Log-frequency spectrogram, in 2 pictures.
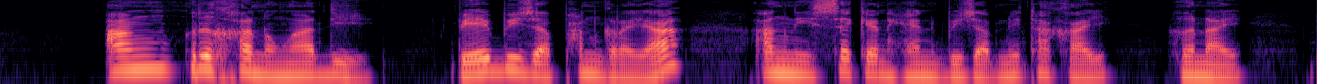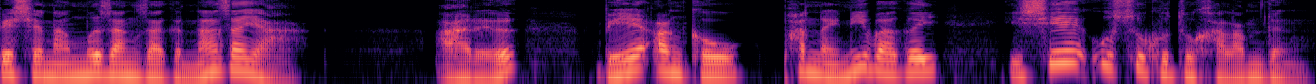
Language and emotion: Bodo, fearful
